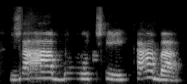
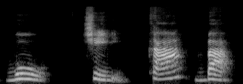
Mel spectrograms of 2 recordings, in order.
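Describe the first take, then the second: First: "jabuticaba" esticada, com as sílabas quase grudadas; sílabas emendadas. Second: "ja... bu... ti... ca... ba", very slow, a pause after each syllable; sílaba por sílaba. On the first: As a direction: arraste "jabuticaba" sem separar bem as sílabas. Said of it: "a palma distrai, se for uma palavra grande". ("jabuticaba" com sílabas alongadas e emendadas) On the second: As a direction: split "jabuticaba" into five clearly separate syllables. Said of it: "Agora, ó". ("jabuticaba" bem devagar, pausando em cada sílaba) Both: Shown as a demonstration.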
